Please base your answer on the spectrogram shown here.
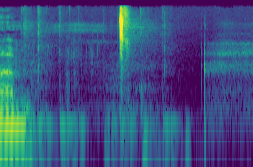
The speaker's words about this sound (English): let me actually, I'm going to type it in here.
